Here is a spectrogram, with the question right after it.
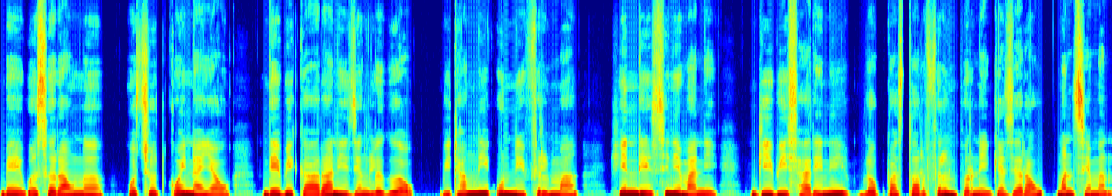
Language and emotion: Bodo, neutral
